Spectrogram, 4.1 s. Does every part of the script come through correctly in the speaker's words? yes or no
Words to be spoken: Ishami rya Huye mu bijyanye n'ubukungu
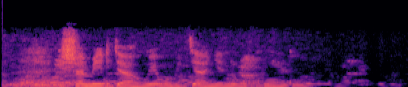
yes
